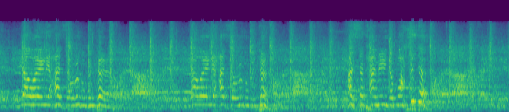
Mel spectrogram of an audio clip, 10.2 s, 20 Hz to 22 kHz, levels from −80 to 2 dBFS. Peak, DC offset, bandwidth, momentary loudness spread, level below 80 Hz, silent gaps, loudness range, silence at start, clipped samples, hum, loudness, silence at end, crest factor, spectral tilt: 0 dBFS; under 0.1%; 11 kHz; 6 LU; -44 dBFS; none; 2 LU; 0 s; 0.4%; none; -11 LUFS; 0 s; 12 dB; -3 dB/octave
